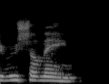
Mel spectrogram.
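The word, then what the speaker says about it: Yerushalayim (ירושלים): We pronounce it Yerushalayim even though it's Yerushalayim.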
